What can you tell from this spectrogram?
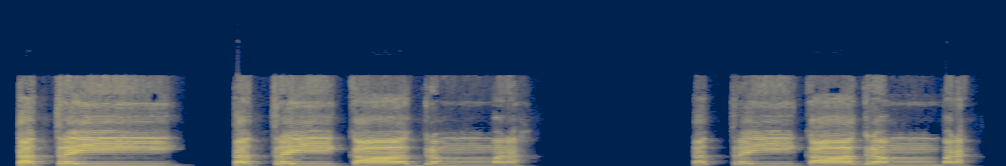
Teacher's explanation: अब यहां पे तत्रैकाग्रं, जो ग के ऊपर जो अनुस्वार है उसका, उसके आगे म है, म का ही उच्चारण लाएंगे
